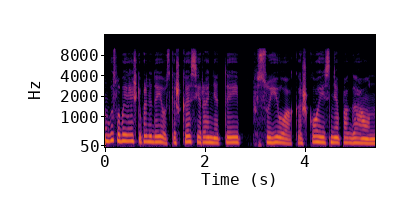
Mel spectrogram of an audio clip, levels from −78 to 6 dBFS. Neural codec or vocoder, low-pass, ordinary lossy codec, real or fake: none; 9.9 kHz; Opus, 64 kbps; real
